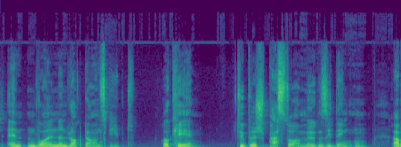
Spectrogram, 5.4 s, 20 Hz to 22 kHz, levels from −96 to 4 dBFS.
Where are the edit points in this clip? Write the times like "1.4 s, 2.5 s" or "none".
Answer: 2.1 s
